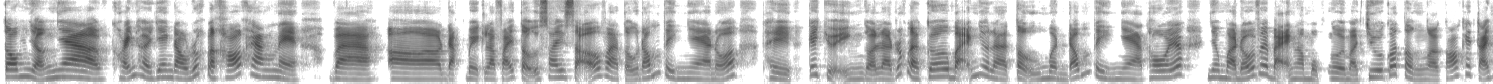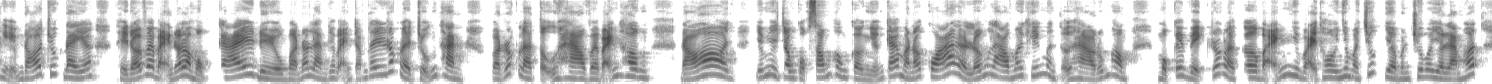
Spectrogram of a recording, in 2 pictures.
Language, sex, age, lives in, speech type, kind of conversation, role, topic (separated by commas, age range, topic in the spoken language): Vietnamese, female, 25-29, Vietnam, conversation, podcast, host, Một thay đổi bất ngờ đã khiến bạn trưởng thành như thế nào?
